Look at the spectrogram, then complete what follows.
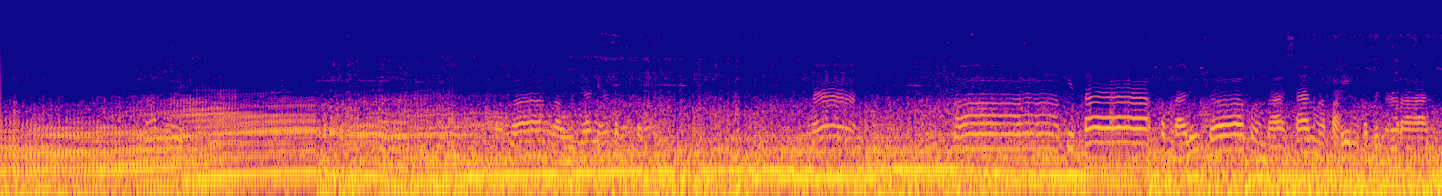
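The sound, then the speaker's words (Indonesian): Loud, steady engine drone and wind rumble from a moving motorcycle fill the whole stretch, with a man's voice talking over the noise. “Ya itu mungkin terlalu jauh sebetulnya pembahasannya, karena saya lagi naik motor jadi kurang fokus, dan nggak ada PPT di depan saya, yang ada cuma mobil, cuma dashboard.”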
